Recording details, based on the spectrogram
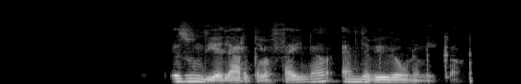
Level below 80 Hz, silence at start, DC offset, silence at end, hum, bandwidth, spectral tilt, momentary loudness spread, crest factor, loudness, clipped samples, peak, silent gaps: -58 dBFS; 1.7 s; under 0.1%; 0.5 s; none; 7.2 kHz; -9 dB/octave; 16 LU; 18 dB; -20 LUFS; under 0.1%; -4 dBFS; none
